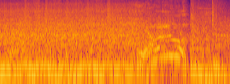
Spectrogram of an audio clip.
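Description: A car driving, a steady low engine hum under a loud rush of road and wind noise, which cuts off just before the end. A short voice-like sound is heard near the end.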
